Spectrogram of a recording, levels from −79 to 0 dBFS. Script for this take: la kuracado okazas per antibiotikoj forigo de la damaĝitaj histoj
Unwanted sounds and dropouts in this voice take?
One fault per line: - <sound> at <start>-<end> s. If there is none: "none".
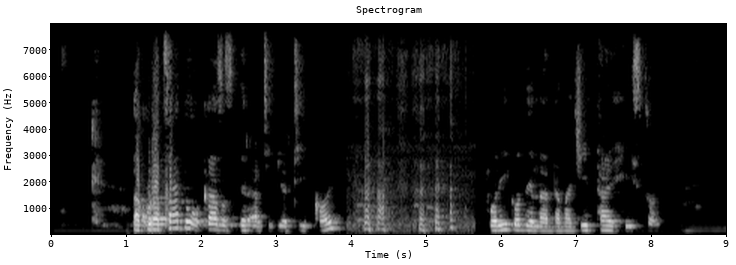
- laugh at 4.0-5.6 s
